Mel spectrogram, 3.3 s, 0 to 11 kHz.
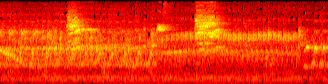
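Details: Waterslager (Malinois) canary song from a 2010 youngster, heard at a 25 November 2010 listening session: rolling sustained trills with two sharp, loud bursts of bubbling notes, then a lower, softer tour near the end.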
